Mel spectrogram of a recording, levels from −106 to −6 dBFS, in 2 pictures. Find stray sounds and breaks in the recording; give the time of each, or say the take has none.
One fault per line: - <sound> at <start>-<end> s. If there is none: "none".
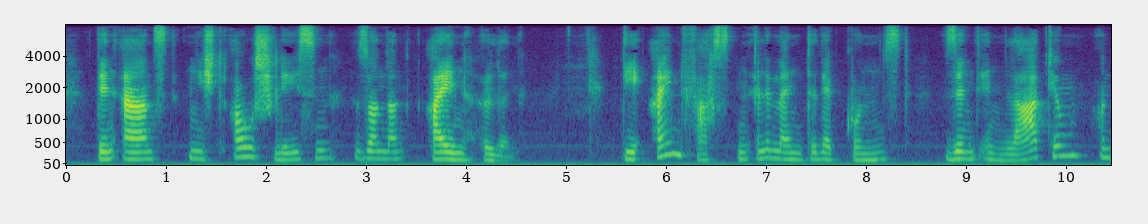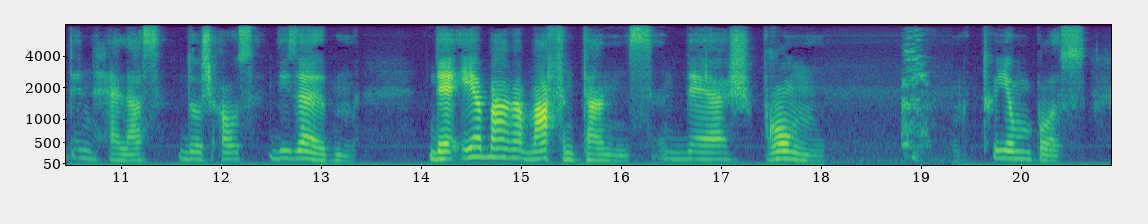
- sneeze at 18.8-19.2 s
